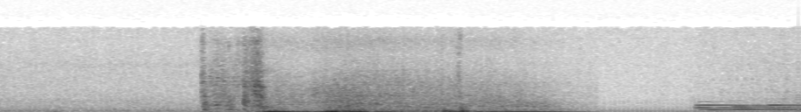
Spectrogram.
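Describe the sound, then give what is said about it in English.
A car engine cranks and fires up: a loud rumbling burst lasting a few seconds that settles into a lower running drone before dropping away. “With his deputy beside him, Stick starts the car.”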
